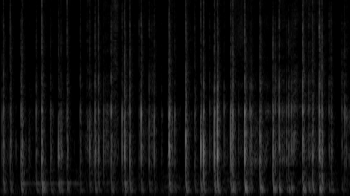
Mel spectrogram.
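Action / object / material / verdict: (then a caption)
tap / small cardboard matchbox / cardboard / none. Fingertips and short nails of both hands tap quickly on the top of a small, closed, printed cardboard matchbox, like typing. A rapid run of about thirty dry, hollow, papery clicks, each dying away almost instantly, with a light midrange knock and little low end, stays quiet and even.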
